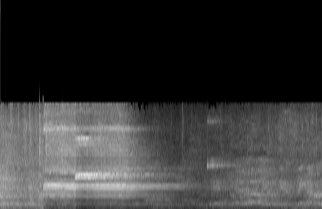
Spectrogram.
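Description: Gymnasium scoreboard buzzer sounding once, starting sharply about a second in, holding for about a second and a half and then dying away in the hall. Crowd voices before it.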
